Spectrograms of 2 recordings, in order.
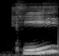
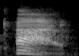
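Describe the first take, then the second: First: The name is said with an 'ee' vowel. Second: The name is said with an 'eye' vowel. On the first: "as in, you know, K E Y" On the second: "as in high"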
